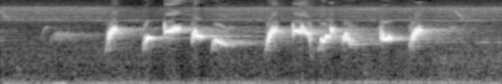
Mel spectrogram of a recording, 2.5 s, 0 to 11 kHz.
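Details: Red-whiskered bulbul kept as a cage bird, giving the เบิ้ล2เบิ้ล3 song style. It is a quick, lively phrase of around ten liquid, slurred whistles rising and falling, delivered in under two seconds over a constant high-pitched hum.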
